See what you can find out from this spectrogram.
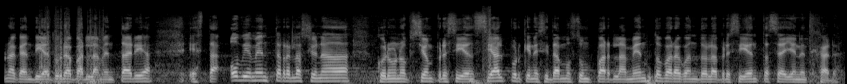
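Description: From 0.39 to 1.04 s, and again briefly from 4.82 to 4.91 s, the audio breaks into loose connector crackle. A worn or dirty contact is making and breaking as it shifts, chopping the signal on and off. The result is an irregular scratchy burst. Unlike steady surface crackle or evenly spaced digital clicks, it arrives in short clusters with uneven spacing.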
